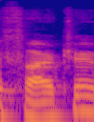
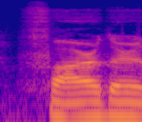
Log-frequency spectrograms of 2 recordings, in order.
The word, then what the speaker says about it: farther: then farter you're not putting your tongue out far sir if you say farter mother was ma means pet ah-huh it means somebody who makes a who passes gas so be careful on your pronunciation so we have two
